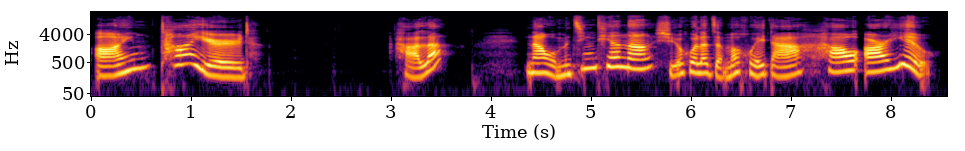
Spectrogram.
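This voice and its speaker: A woman's voice: a little high, very animated, a bit bright, dry recording, studio quality. A young woman teaching English to small children, coaxing them along and stretching out each sound to demonstrate it. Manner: coaxing, drawn-out demonstrative phonics. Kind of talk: children's language lesson.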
